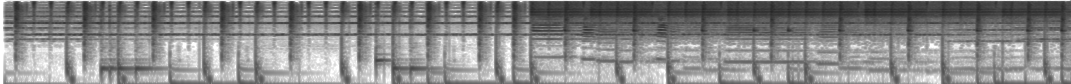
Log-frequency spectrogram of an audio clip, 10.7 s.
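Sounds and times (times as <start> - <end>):
drum and bass jungle and old skool music on UK Bass Radio: 0.0 - 10.6.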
